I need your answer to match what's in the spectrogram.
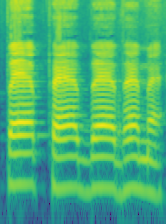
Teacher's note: ओष्ठ यानी कि होठों से हमारे स्पर्श होगा तब इनका उच्चारण होगा, बिना होठों का उच्चारण नहीं हो पाता। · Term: ओष्ठ्य व्यंजन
